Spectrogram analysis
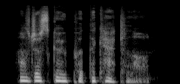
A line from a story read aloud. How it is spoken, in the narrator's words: James sighed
